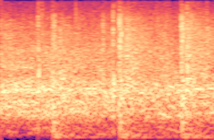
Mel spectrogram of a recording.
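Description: A gavel strikes three times at a steady, even pace, each sharp knock cutting through a dense wash of crowd-like background noise.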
